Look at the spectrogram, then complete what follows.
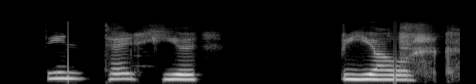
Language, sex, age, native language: Icelandic, male, 10, Icelandic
